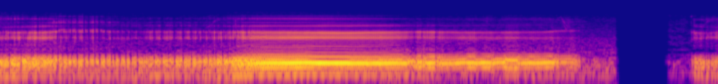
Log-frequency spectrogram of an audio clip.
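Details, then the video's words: Long, hoarse lynx wail with many stacked overtones, building louder midway and sustained for roughly eight seconds before cutting off abruptly. A brief silence follows, then the call starts again. "Ryś - Lynx - Luchse"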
